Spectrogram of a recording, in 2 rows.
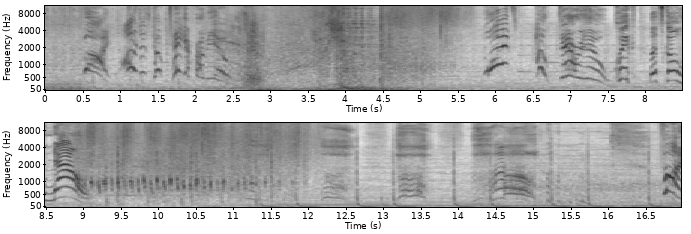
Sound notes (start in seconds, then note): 11.3 intense breathing; 15.2 laugh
